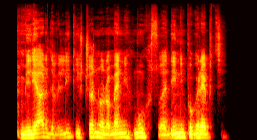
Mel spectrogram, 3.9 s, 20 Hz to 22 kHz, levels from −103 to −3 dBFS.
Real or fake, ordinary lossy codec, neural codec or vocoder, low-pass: fake; none; vocoder, 44.1 kHz, 128 mel bands every 512 samples, BigVGAN v2; 19.8 kHz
